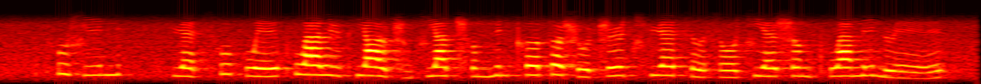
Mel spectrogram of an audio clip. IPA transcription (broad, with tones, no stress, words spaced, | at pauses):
t̪ʰu˥˩ɕi˥n | pɥɛ˨˩t͡sʰu˥˩ kwe˧˥ɪ̯pʰwä˥ ly˧˥pʰjɑ˥˩ʊ̯ʈ͡ʂʊ˩ŋ t͡ɕjä˥ʈ͡ʂʰʊ˧˥ŋn̪y˧n kʰɤ˥t̪ɤ˥˩ ʂu˨˩ʈ͡ʂɻ̩˥t͡ɕʰɥɛ˥ sɹ̩˨˩so˧˥ʊ̯t͡ɕjɛ˥ʂɤ˥˩ŋ pʰwä˥n̪i˥˩nɻe˨˩˦ɪ̯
